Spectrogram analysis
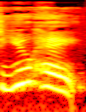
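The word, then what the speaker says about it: Unhei: it's spelled u n h e i it's pronounced oh it's you hey the boy said like you hey what about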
